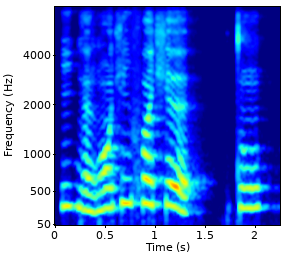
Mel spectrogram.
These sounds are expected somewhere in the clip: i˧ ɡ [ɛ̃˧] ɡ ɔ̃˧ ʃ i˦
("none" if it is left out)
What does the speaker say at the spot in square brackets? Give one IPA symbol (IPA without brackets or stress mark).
ɛ̃˨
